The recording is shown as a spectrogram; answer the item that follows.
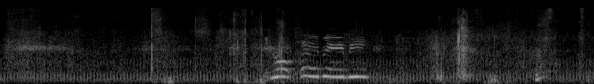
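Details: Siberian Husky, angry while a German Shepherd puppy plays with it: a brief low wavering grumble-howl that wobbles up and down in pitch, with soft rustling, scuffles and quiet human speech around it.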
